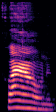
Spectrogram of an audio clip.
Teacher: i have an o w ow sound it's a diphthong when it makes the owl sound cl clown this is a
